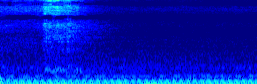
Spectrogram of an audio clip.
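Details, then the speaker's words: Cesarean section quantitative blood loss demonstration, Neptune suction removing remaining first liter of irrigation: steady low hum with a brief hiss of fluid being drawn up; surgical suction running. "Not all of the irrigation is going to be used during every case, so we're just going to suck out the remainder of that irrigation, the first liter that was used to soak laps and to put into the irrigation canister."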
